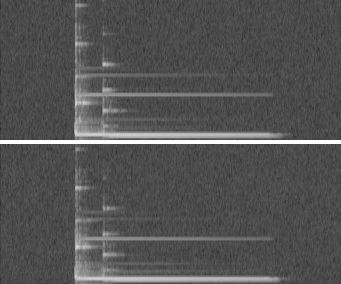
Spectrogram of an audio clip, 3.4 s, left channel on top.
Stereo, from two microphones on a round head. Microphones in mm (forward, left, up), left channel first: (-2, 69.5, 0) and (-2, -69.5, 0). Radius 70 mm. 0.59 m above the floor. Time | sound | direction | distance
0.7 | a doorbell | 25° left (ahead or behind) | 8 m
